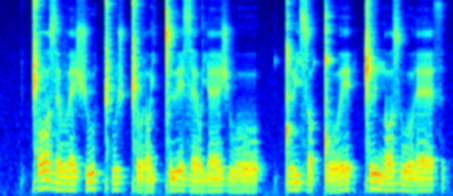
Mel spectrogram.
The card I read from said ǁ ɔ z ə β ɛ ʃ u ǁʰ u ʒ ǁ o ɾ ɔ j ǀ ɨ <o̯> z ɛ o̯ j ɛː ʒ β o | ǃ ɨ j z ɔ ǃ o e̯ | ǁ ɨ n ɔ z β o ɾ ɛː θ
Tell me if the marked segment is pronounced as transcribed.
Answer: no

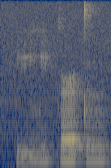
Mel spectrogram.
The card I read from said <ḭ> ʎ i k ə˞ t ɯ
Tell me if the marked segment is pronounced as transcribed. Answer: yes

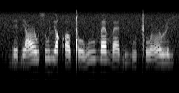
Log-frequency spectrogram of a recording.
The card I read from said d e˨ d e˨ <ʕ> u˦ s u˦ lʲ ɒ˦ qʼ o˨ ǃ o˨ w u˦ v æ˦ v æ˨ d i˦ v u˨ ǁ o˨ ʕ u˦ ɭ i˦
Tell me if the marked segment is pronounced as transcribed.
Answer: yes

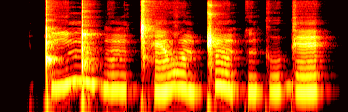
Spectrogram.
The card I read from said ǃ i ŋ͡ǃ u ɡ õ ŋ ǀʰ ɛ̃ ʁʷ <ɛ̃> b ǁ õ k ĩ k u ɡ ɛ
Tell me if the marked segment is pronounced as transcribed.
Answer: yes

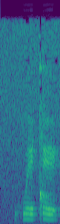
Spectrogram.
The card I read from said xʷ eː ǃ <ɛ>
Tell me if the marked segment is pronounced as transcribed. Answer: no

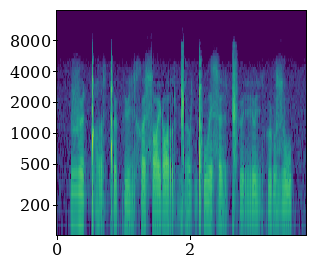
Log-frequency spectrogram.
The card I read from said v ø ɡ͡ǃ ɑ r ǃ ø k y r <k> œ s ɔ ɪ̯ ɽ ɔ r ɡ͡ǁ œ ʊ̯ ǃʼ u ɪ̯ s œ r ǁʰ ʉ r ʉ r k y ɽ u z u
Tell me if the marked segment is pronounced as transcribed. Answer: no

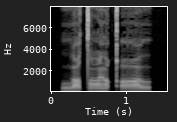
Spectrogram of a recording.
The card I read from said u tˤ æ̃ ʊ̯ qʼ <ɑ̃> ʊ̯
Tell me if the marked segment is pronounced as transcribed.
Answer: no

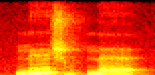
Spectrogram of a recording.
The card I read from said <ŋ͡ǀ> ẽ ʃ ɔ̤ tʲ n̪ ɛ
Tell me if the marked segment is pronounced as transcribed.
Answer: no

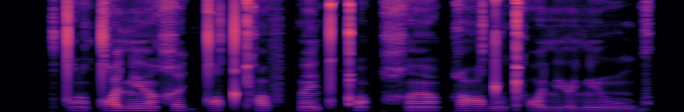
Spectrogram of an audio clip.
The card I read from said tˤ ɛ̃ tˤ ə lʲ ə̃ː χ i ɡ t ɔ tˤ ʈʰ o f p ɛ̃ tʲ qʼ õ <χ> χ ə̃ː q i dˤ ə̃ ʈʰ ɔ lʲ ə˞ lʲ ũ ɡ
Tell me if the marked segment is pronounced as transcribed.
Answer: no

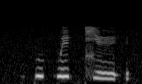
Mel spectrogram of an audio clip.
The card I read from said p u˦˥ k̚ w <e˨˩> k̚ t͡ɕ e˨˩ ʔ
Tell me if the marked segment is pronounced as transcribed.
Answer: no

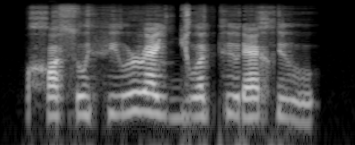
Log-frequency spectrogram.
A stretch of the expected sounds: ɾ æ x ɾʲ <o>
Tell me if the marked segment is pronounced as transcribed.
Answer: no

